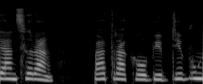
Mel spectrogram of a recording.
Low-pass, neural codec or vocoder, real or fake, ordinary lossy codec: 14.4 kHz; none; real; none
